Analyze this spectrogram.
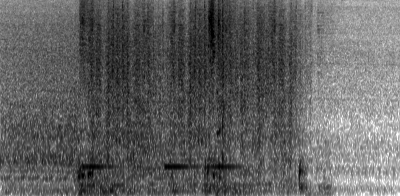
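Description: A truck crashes and scrapes over rocks with loud bangs.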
